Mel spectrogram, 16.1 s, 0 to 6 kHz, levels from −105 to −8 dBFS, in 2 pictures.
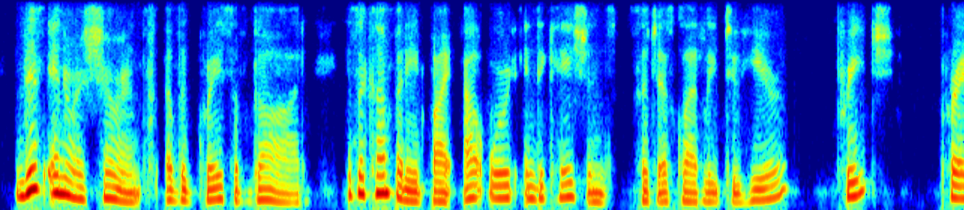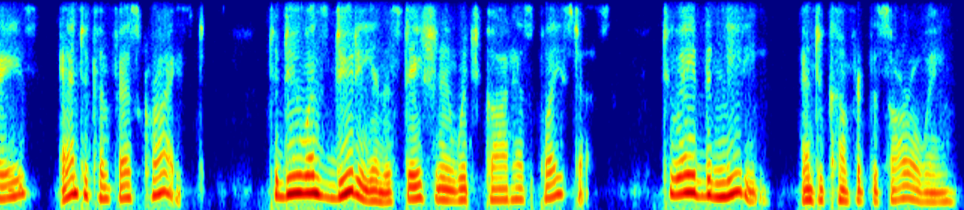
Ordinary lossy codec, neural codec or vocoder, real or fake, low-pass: Opus, 16 kbps; none; real; 5.4 kHz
